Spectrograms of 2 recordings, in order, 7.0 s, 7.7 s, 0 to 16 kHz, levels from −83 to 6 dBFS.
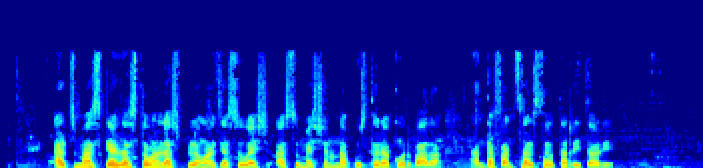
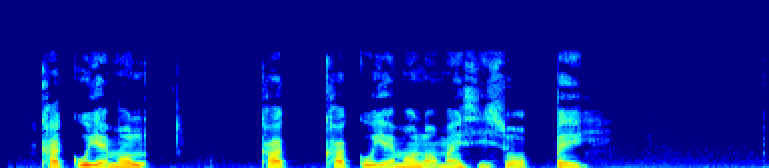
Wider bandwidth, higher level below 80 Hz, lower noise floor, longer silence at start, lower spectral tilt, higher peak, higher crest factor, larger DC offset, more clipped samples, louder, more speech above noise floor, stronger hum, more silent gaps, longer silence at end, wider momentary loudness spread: about the same, 11.5 kHz vs 11 kHz; first, -62 dBFS vs -74 dBFS; second, -61 dBFS vs -71 dBFS; first, 0.55 s vs 0.4 s; about the same, -5.5 dB/octave vs -6.5 dB/octave; about the same, -8 dBFS vs -8 dBFS; about the same, 18 dB vs 20 dB; neither; neither; about the same, -26 LUFS vs -25 LUFS; second, 36 dB vs 47 dB; neither; neither; second, 0.9 s vs 1.85 s; second, 10 LU vs 15 LU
